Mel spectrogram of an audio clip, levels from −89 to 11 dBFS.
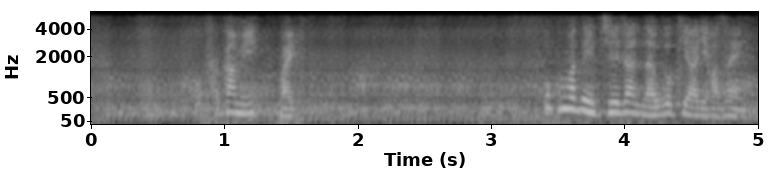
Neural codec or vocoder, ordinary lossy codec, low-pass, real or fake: codec, 24 kHz, 0.5 kbps, DualCodec; none; 5.4 kHz; fake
